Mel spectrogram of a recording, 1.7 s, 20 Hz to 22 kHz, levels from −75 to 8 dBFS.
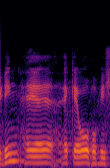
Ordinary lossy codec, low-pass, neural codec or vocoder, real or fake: none; 7.2 kHz; codec, 16 kHz, 1 kbps, FunCodec, trained on LibriTTS, 50 frames a second; fake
